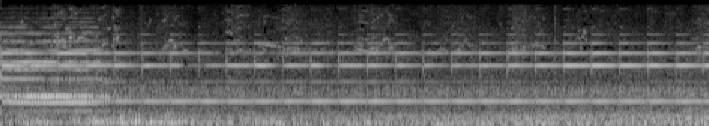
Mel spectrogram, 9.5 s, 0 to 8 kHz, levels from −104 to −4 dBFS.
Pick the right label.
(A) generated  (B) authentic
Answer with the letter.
B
